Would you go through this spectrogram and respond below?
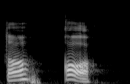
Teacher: ko ini tidak tertutup, tetapi ada penekanan yang lebih pada kata ko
